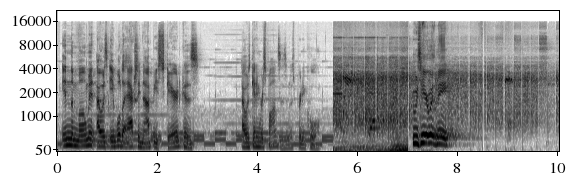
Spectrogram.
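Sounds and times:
radio static hiss: 0:05.5 - 0:10.0.

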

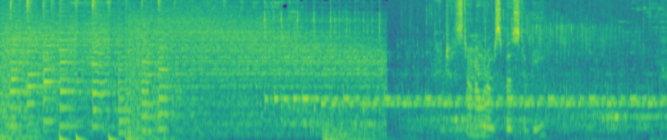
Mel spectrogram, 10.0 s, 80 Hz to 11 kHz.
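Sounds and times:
steady high hum: 0:00.0 - 0:08.6.

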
